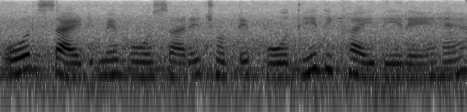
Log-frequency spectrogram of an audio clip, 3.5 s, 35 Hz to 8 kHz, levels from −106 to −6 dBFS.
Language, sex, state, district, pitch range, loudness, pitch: Hindi, male, Punjab, Pathankot, 185-225 Hz, -15 LUFS, 205 Hz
